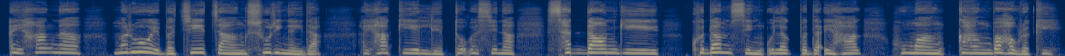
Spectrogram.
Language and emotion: Manipuri, fearful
